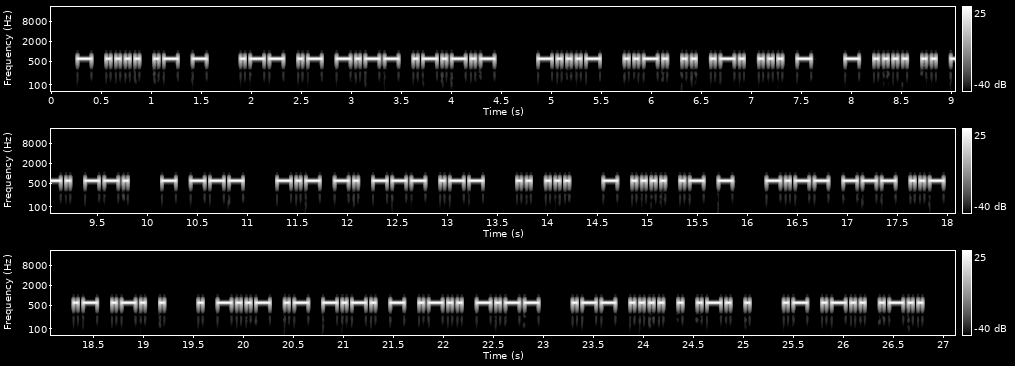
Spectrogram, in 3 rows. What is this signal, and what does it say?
Morse code, heard as a keyed tone, about 25 wpm, 600 Hz. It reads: THAT WAY. <BT> FIRST THING TO KNOW IS THAT YOU ARE EXACTLY WHERE ALL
